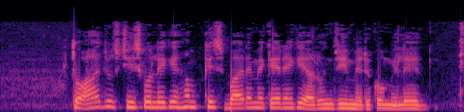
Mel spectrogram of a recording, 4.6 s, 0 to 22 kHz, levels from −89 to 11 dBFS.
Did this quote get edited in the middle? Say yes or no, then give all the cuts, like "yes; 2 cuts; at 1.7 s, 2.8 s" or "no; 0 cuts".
no; 0 cuts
